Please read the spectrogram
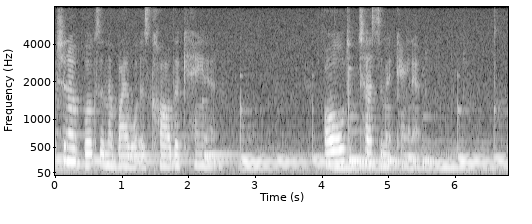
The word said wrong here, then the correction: canon: These three sections make up the entire Old Testament, the New Testament canon. Canon, C-A-N-O-N, that's how it's spelled.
